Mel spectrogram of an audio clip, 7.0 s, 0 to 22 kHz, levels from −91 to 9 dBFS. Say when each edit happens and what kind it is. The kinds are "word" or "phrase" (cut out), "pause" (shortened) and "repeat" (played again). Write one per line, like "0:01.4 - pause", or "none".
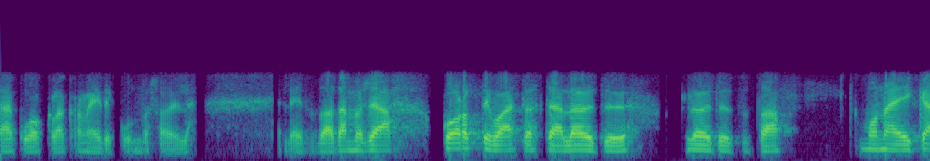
0:02.0 - pause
